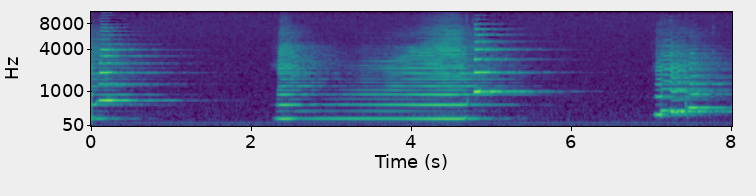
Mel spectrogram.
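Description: Solo clarinet: a long low note swells and leaps to a higher note that fades away. After a pause the gesture is repeated, and after another pause a quick flurry of notes begins near the end.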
